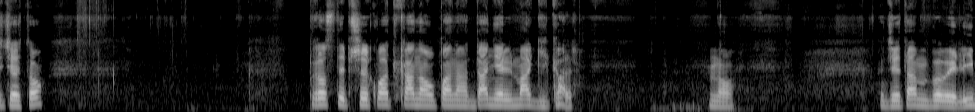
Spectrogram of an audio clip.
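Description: A young man talks calmly and close to a microphone.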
